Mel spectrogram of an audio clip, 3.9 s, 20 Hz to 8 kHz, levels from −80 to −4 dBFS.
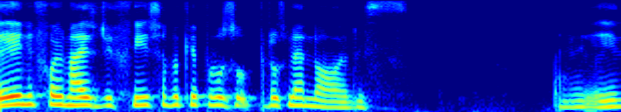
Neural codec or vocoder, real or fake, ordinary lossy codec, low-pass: codec, 16 kHz, 1 kbps, FreqCodec, larger model; fake; none; none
